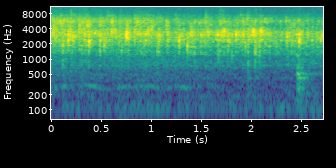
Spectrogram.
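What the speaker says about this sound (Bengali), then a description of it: "এই কড়াইয়ে দেখো কত সুন্দর করে ভাজিচ্ছি" Paratha fries in a wok with a steady, close sizzle and crackle, with a few sharper pops and spatters throughout and no talking.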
